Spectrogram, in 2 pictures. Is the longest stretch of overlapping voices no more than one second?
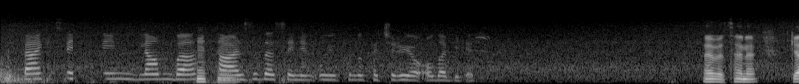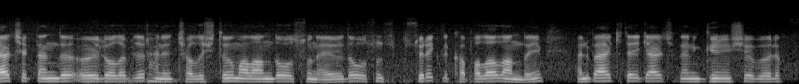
Yes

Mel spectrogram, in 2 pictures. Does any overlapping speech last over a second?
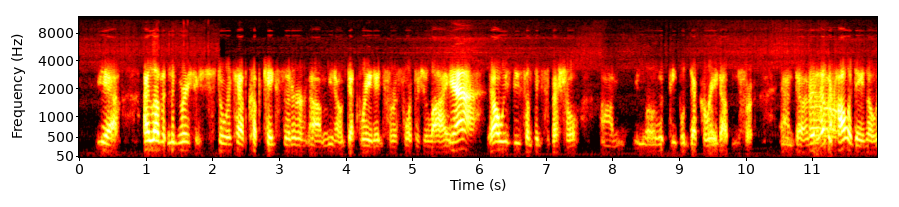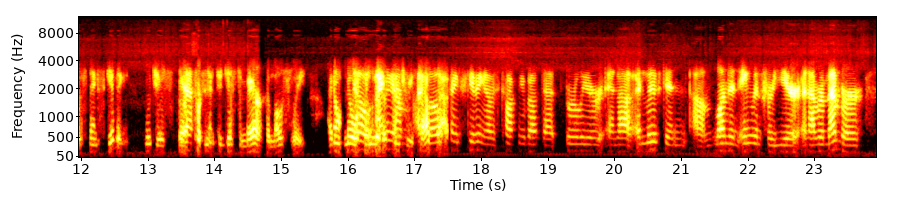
Yes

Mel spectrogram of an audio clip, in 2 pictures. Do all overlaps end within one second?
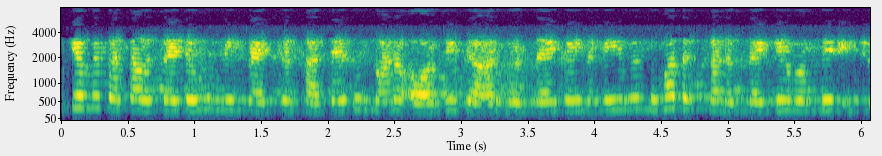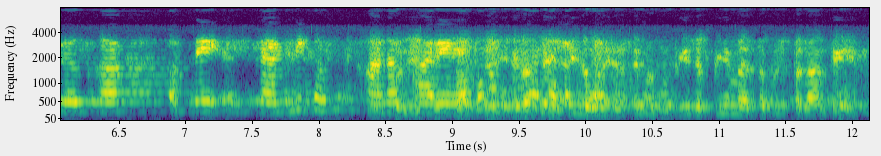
No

